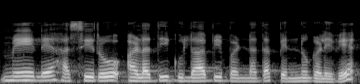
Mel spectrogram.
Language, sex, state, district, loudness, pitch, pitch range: Kannada, female, Karnataka, Bangalore, -16 LUFS, 160 Hz, 150-180 Hz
